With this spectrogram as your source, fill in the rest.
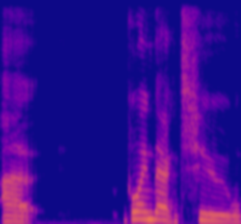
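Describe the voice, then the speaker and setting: A woman's normal speaking voice with an American accent, medium pitch and fairly even intonation, on a very clean recording with a silent background. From New Mexico, US Southwest. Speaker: tourism marketing director. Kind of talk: interview.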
